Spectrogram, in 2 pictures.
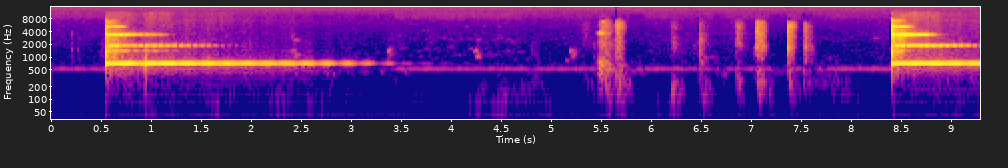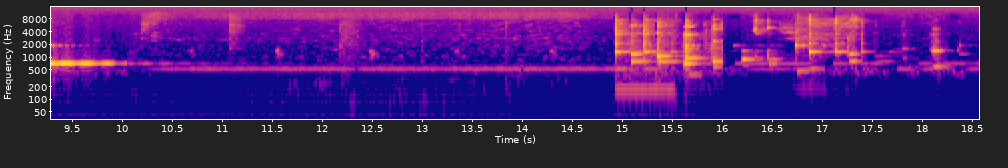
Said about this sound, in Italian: Facciamo il suono di campane. Vediamo se si sente bene.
